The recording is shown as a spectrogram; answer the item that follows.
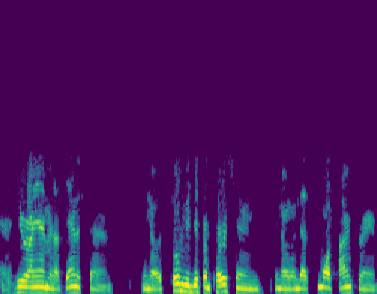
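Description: Speaking at a fairly quick pace, a man uses a plain, everyday voice with an American accent, medium pitch and ordinary pitch variation. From Texas. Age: 20s. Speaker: army veteran turned real estate agent. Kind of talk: casual interview. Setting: phone call.

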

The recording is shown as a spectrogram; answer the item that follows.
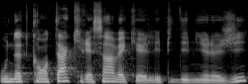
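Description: A man with an ordinary speaking voice and medium pitch talks at a fairly slow pace. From Quebec. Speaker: podcast host, teacher. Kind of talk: casual interview.

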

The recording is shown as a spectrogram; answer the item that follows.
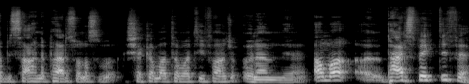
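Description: Pitch leaps up and down enormously. Speech comes at a medium tempo. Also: man. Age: 20s. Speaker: comedian. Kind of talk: casual solo podcast monologue. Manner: animated.

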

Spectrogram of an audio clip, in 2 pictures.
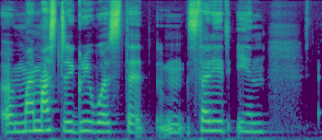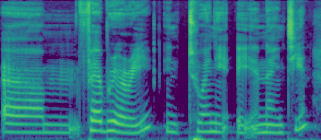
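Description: This woman has a high-pitched voice and an Azerbaijani accent. The recording is very clean, with a silent background. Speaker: university international office manager. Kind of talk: interview. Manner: hesitant, many fillers.

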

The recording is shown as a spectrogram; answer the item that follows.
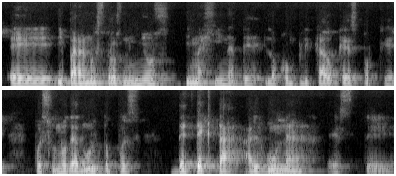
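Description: A man speaks at a fairly low pitch. His intonation is lively. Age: 40s. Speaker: executive director of a children's home. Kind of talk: interview. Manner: hesitant, with fillers and repetitions.

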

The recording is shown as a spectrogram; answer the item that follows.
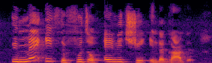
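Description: In a Ghanaian accent, a woman speaks with an animated tone and very wide pitch swings. Her pace is moderate. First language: Twi. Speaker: pastor. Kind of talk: sermon.

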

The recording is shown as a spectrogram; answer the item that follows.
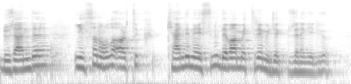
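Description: High-pitched male speech with ordinary pitch variation, set in audible room echo. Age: 20s. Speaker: board game designer and research assistant. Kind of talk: interview. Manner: hesitant fillers.

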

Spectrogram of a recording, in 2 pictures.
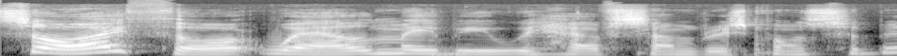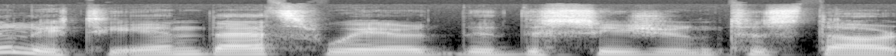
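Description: The intonation is lively and the pace moderate. The recording is very clean, with a silent background. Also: woman. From Italy, Sardinian family. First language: Italian. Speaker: linguistics professor. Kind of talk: interview. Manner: hesitant, many fillers.

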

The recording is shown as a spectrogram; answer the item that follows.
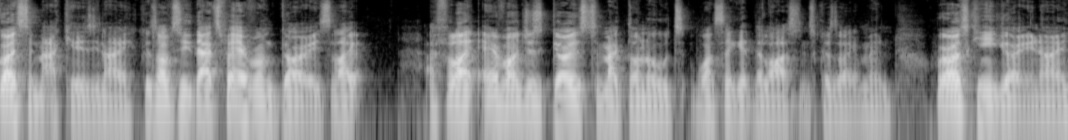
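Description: On a very clean recording with a silent background, a man talks at a very fast pace in a bright, sharp tone with ordinary pitch variation. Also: medium pitch for a man. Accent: Australian. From Australia. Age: young. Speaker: podcast host. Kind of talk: casual solo monologue. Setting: home bedroom recording.

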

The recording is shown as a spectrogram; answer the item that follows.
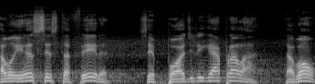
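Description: Over noticeable background noise, a man speaks at a moderate pace in an animated tone with lively intonation. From Brazil, interior of São Paulo state. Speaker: religious radio host. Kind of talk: radio devotional program with prayer. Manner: animated, fervent.

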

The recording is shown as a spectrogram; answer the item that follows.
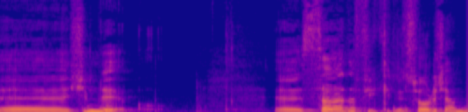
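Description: Over a quiet background, a man talks at a moderate pace in a dark, mellow tone. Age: 40s. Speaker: podcast co-host. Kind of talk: casual chat. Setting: home recording.

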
